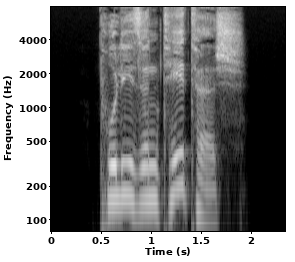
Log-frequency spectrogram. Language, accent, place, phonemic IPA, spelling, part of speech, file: German, Germany, Berlin, /ˌpolizʏnˈteːtɪʃ/, polysynthetisch, adjective, De-polysynthetisch.ogg
- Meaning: polysynthetic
